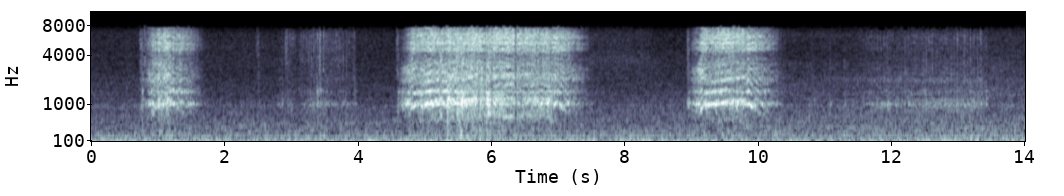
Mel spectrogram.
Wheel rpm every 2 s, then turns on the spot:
20, 10, 80, 100, 40, 10, 10.
2-4 12-14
